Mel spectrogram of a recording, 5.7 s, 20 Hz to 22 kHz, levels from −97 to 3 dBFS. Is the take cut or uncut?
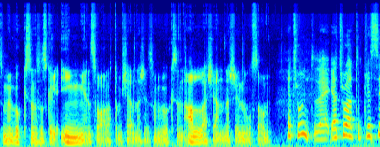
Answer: uncut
